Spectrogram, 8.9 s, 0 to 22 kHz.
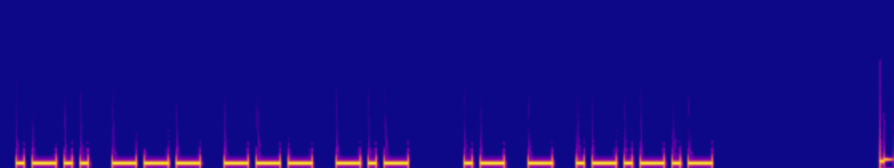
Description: Morse code, heard as a keyed tone, about 15 wpm, 700 Hz. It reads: LOOK AT.
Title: Sentences from Top 200 Words 15wpm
